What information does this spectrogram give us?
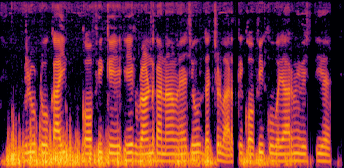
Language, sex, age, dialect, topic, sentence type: Hindi, male, 18-24, Kanauji Braj Bhasha, agriculture, statement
